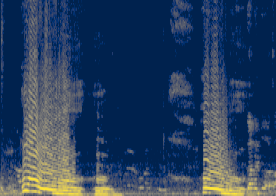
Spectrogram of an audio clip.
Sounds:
Sigh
